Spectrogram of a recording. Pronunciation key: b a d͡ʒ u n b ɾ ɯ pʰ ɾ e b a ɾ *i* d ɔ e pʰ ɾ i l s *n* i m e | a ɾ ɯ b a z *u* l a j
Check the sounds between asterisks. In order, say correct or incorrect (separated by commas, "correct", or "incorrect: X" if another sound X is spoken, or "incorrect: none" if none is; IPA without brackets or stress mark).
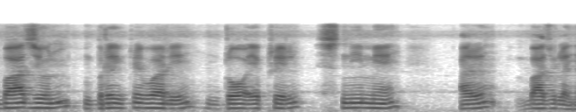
correct, correct, correct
